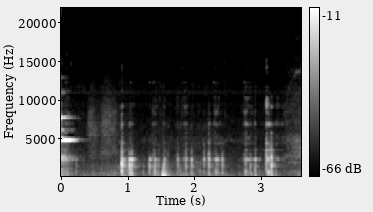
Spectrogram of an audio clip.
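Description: Reverse-thread part of a Holzfforma case splitter and assembly tool for Husqvarna and Stihl chainsaws being unscrewed by hand, a series of close, quiet metallic clicks and ratcheting ticks in an irregular rhythm.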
